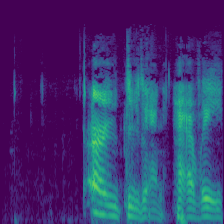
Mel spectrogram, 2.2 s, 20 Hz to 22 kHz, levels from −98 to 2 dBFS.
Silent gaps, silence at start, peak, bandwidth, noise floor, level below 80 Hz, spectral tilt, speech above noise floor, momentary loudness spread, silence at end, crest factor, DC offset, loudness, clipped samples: none; 0.85 s; -6 dBFS; 13.5 kHz; -71 dBFS; -58 dBFS; -3 dB/octave; 43 dB; 10 LU; 0 s; 24 dB; under 0.1%; -26 LUFS; under 0.1%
